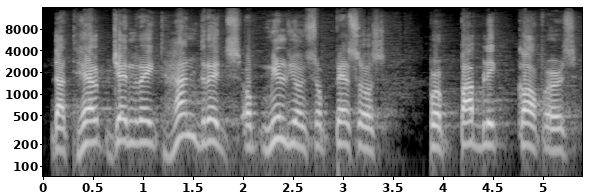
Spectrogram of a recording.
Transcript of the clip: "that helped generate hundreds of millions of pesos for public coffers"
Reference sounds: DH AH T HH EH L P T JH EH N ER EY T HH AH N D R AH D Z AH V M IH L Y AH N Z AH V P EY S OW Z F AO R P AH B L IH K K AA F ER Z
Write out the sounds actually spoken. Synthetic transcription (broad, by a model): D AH T HH EH L P JH EH N ER EY T HH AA N D R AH D S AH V M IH L Y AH N S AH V P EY S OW S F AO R P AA B L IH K K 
